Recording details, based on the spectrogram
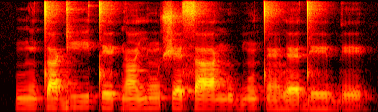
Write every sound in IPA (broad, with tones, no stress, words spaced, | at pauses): ŋĩ˨ta˧ ɡiː˦ te˧ɡã˧jũ˧ ʃɛ˧saː˧ŋu˨bũ˧ tɛ̃˨lɛ˧deː˨ be˨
